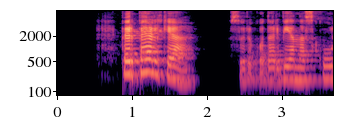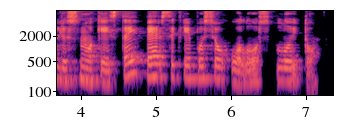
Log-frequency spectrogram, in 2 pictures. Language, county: Lithuanian, Marijampolė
